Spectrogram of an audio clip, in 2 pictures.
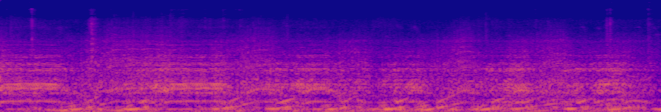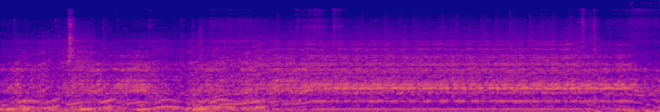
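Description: A van drifting in the driving game BeamNG, its tires squealing in wavering, repeated screeches over a constant engine roar, close and loud, settling into a steadier high engine note near the end.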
